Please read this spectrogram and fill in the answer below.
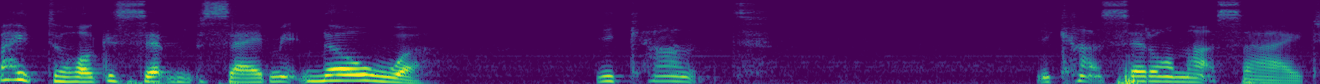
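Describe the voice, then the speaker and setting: With a Northern Irish accent, a man speaks in a high, dark, mellow voice with lively intonation, at a very slow pace with long, frequent pauses. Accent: Northern Irish, muted. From Northern Ireland, Belfast. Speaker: gaming live streamer. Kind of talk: live gameplay stream chat. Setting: at home on sofa with dog.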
